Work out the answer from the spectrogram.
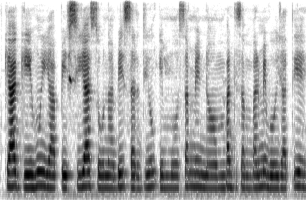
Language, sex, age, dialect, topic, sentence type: Hindi, female, 18-24, Awadhi Bundeli, agriculture, question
